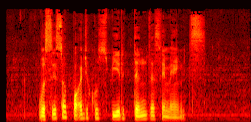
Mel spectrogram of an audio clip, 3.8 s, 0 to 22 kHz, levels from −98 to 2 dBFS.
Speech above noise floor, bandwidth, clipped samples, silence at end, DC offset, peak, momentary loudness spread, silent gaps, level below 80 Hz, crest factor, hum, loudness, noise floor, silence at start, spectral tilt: 29 dB; 16 kHz; under 0.1%; 0.7 s; under 0.1%; -6 dBFS; 9 LU; none; -72 dBFS; 24 dB; none; -29 LUFS; -58 dBFS; 0.6 s; -4 dB/octave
